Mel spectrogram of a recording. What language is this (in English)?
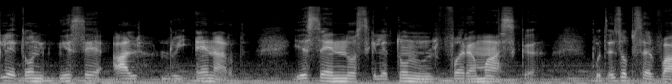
Romanian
